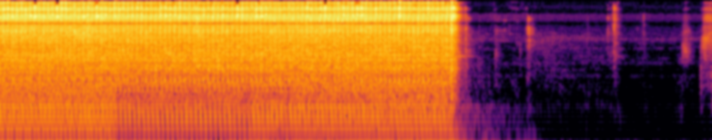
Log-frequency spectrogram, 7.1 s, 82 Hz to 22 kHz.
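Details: 1970s Puch Maxi E50 50cc two-stroke moped engine on the bench, spun by a drill after carb spray: fast, even chuffing about four beats a second, never firing.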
